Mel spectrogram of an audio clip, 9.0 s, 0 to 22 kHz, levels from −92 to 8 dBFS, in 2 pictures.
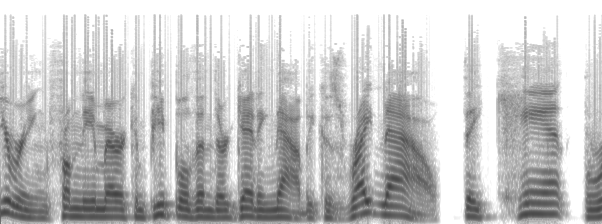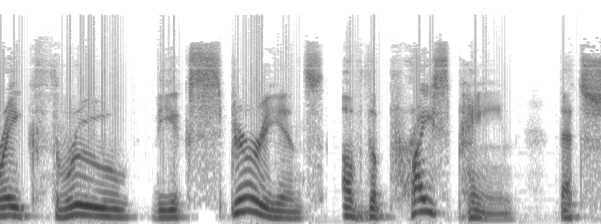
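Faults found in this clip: Filter restarted on every block: low buzz at 50 Hz across the whole clip, riding on the speech. Probable component: a block-based filter stage losing its state, so each block starts from silence with a small transient. The 50 Hz rate points to 20 ms blocks. Distinguished from mains hum by level tracking: the buzz rises and falls with the speech rather than holding steady, and it is made of clicks rather than a smooth tone.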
